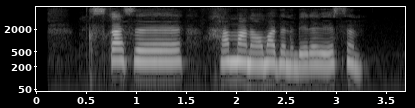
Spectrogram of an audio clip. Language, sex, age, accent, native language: Uzbek, female, 18-24, Toshkent viloyati, Uzbek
